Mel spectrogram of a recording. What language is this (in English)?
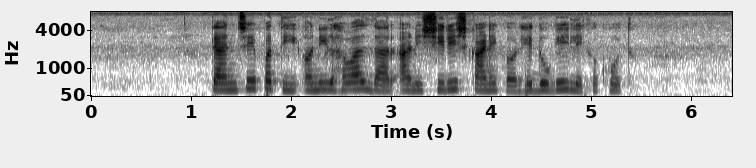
Marathi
